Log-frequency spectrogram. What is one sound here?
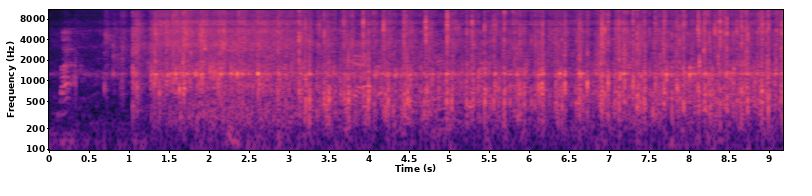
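A group of men talk over one another nearby.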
